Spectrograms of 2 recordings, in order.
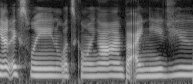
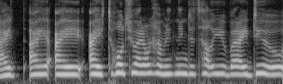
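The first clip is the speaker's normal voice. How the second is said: put-on panicked stuttering speech, higher pitch; 3 semitones higher than usual. Retelling a phone call where the fiance confesses: imitating stuttering panicked speech. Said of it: "he's stuttering and panicked and freaking out".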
